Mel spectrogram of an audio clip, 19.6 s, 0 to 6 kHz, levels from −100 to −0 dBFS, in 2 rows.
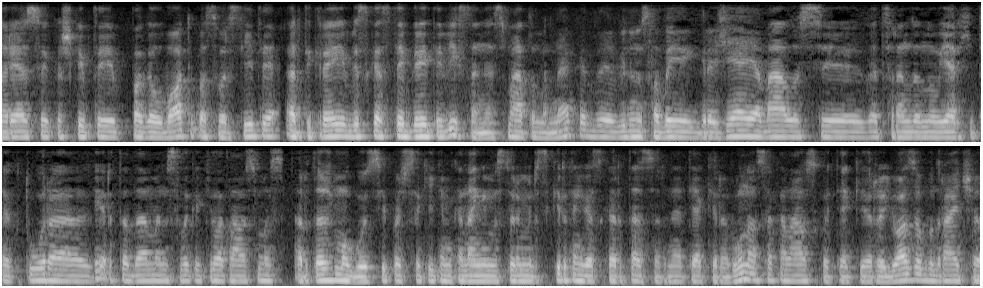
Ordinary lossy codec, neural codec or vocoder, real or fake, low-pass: Opus, 24 kbps; none; real; 5.4 kHz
